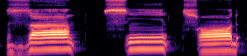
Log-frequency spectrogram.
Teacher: زبان کی نوک ثنائے سفلی یعنی نیچے والے دانتوں سے لگے تو ز، سین، صاد ادا ہوتے ہیں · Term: حروف صفیریہ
